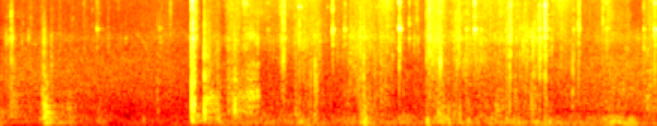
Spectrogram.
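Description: A bunch of keys jangling and rattling, with a sharp click about a second in as a car door is opened.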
